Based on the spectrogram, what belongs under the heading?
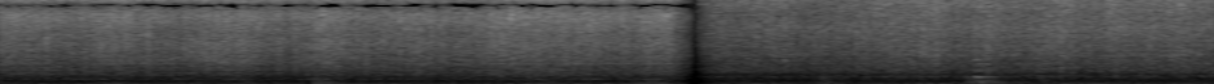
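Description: Faint sizzle of sliced okra, garlic and green onion sautéing in oil in an enamelled cast-iron pan, stirred with a spatula. The sizzle breaks off for a split second about halfway through.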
